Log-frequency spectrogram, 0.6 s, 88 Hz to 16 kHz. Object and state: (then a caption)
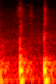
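Ripe pumpkin. Two knocks on a whole French pumpkin to check its ripeness give deep, drum-like hollow thumps with a low tone around 110 Hz that die away quickly. The pumpkin is ripe.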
